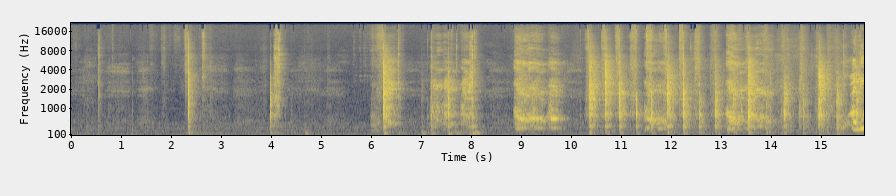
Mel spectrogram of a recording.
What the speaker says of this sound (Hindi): हम इसको अभी तलेंगे, इस वजह से हम बिल्कुल बारीक बारीक काटेंगे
